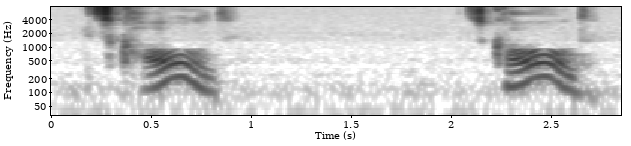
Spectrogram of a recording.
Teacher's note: the stress is on cold it's a Content word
